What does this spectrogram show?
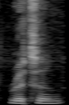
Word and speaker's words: written: So written has a stress, an emphasis on the first syllable, whereas return has an emphasis or stress on the second syllable.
